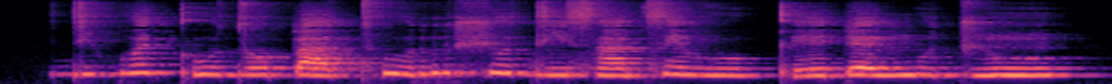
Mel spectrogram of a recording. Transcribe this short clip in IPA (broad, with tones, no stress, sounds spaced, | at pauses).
d i˨ ɡʷ ɛ˦ kʼ u˨ d o˨ ɓ a˨ tʰ u˦˨ r ʃ ʊ˦ d i˨ s ã˨ t͡s e˦ v uː˨ kʼ e˨˦ ɗ ɛ˦ ŋ u˦ d͡ʒ ũ˦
